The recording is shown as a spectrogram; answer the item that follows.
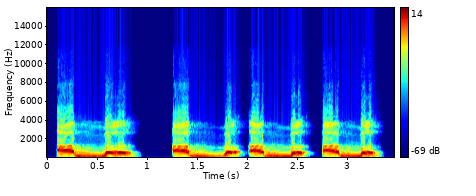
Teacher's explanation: मिसाल के तौर पर हमजा जबर बा अब अब अब अब, तो आपने देखा कि दोनों जो होंठ हैं हमारे उनका अंदर वाला तर हिस्सा मिलता है तो बा का मखरज अदा होता है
